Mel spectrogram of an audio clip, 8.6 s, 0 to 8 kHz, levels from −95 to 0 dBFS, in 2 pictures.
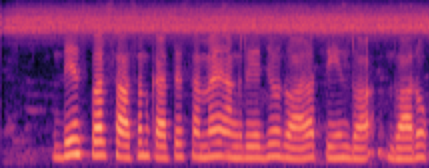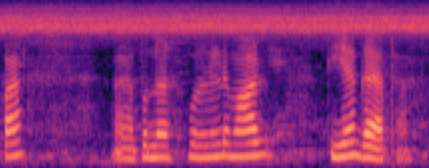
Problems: none marked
